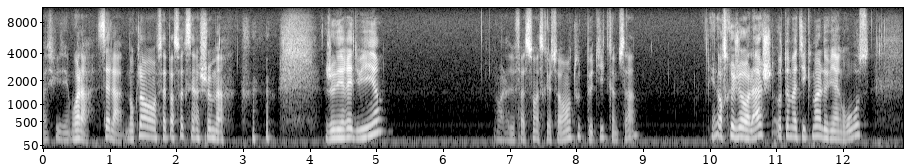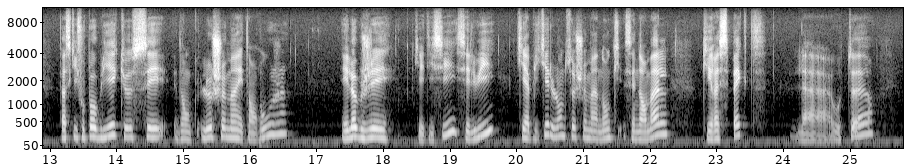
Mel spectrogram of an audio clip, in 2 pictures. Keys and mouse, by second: 4.3-10.6 drag, 13.5 click, 17.1 click, 18.1 click.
